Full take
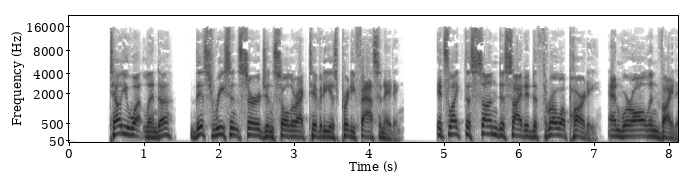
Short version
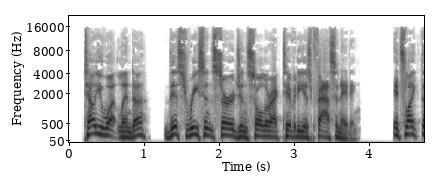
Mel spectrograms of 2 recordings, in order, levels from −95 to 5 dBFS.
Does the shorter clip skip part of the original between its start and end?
yes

